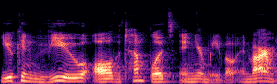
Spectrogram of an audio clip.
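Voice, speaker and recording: Against a silent background in a very clean recording, a man talks with vocal fry and a bright, sharp tone. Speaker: software trainer. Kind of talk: tutorial.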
